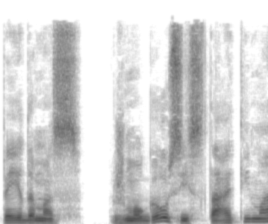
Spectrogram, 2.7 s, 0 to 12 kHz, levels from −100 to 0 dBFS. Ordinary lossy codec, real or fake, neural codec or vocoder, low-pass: AAC, 48 kbps; fake; vocoder, 44.1 kHz, 128 mel bands every 512 samples, BigVGAN v2; 10.8 kHz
